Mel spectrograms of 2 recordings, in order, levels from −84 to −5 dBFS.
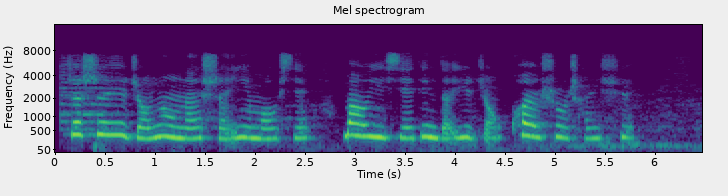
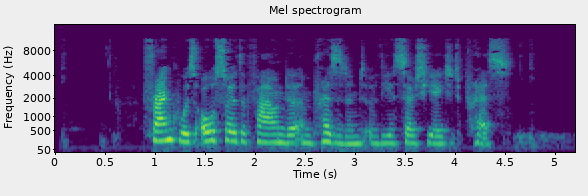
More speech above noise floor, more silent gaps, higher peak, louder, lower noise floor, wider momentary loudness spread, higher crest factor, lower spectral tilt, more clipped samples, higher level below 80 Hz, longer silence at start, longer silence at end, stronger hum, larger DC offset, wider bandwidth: second, 25 dB vs 37 dB; neither; second, -8 dBFS vs -2 dBFS; about the same, -27 LUFS vs -25 LUFS; second, -51 dBFS vs -62 dBFS; about the same, 12 LU vs 13 LU; about the same, 18 dB vs 22 dB; about the same, -4.5 dB/octave vs -4 dB/octave; neither; about the same, -64 dBFS vs -62 dBFS; second, 0.05 s vs 0.9 s; second, 0.25 s vs 0.4 s; neither; neither; second, 7.8 kHz vs 11.5 kHz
